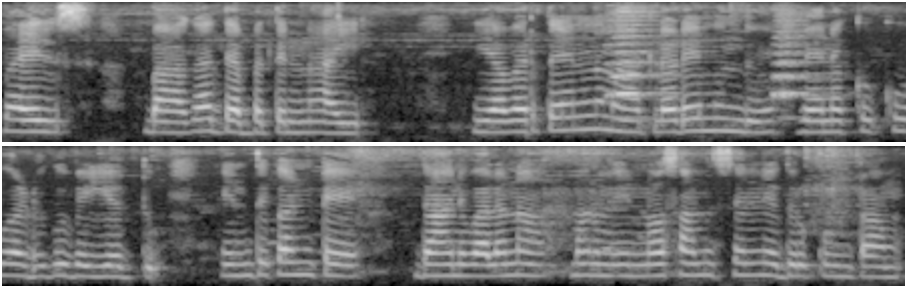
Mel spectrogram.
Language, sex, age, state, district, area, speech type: Telugu, female, 18-30, Andhra Pradesh, East Godavari, rural, spontaneous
